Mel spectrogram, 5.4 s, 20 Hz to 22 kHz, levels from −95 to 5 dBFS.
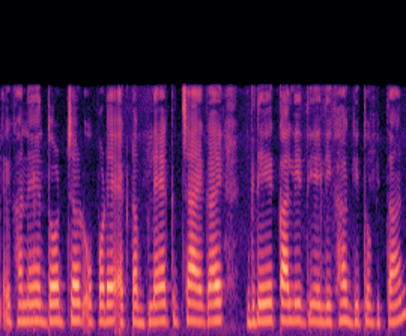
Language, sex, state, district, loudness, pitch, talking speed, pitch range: Bengali, female, Tripura, West Tripura, -18 LUFS, 200 Hz, 135 wpm, 195-205 Hz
